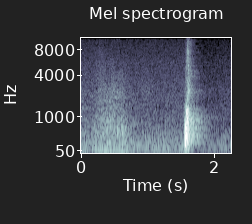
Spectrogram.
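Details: Yoshi, a Shiba Inu, reacting to a strange noise indoors: after a second and a half of low room hum, a single short, sharp muffled bark.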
